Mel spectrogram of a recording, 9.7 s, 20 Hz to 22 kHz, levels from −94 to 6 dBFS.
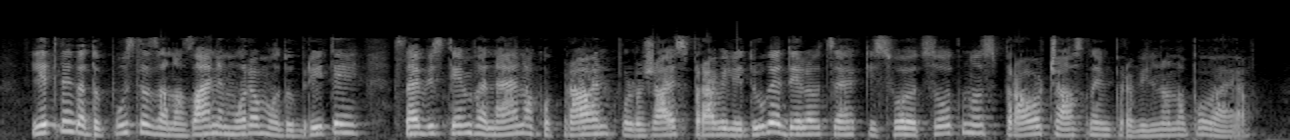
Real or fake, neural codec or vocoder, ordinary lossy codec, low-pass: fake; codec, 16 kHz, 4 kbps, FreqCodec, larger model; AAC, 32 kbps; 7.2 kHz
